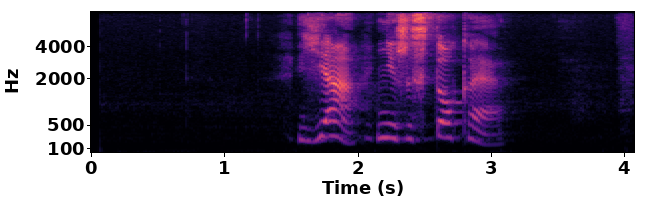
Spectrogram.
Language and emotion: Russian, angry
